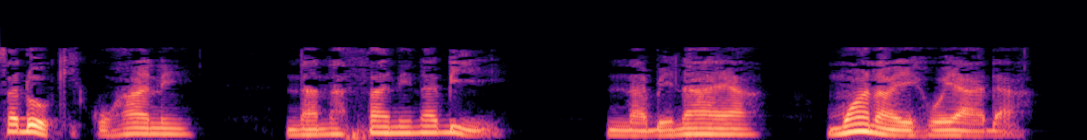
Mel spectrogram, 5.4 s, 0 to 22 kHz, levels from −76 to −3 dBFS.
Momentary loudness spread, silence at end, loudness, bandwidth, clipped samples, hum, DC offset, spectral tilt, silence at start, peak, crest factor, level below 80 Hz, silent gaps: 15 LU; 0.3 s; -17 LUFS; 6.6 kHz; under 0.1%; none; under 0.1%; -7.5 dB/octave; 0 s; 0 dBFS; 16 dB; -46 dBFS; none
